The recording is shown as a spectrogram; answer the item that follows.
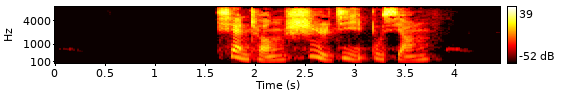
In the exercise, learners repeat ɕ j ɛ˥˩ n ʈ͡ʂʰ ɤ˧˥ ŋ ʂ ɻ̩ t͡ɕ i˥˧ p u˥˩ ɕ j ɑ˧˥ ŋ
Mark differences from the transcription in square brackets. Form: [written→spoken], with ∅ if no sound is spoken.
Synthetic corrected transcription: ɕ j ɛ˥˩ n ʈ͡ʂʰ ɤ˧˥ ŋ ʂ ɻ̩ t͡ɕ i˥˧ p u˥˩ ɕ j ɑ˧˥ ŋ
